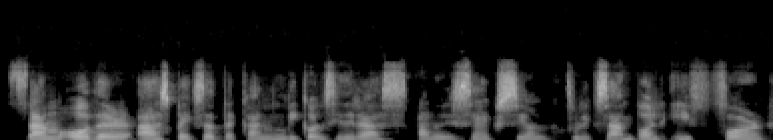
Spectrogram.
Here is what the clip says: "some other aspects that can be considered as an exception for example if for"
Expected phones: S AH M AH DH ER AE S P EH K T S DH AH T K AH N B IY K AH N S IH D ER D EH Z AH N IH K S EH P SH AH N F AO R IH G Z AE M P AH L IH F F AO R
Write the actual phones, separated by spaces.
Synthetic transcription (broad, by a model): S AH M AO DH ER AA S P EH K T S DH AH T K AH N B IY K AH N S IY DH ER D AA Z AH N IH S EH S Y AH N F AO R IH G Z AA M P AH L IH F F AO R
